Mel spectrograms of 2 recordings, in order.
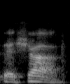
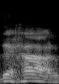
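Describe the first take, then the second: First: It is pronounced the Ladino way. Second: It is pronounced the standard Spanish way.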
